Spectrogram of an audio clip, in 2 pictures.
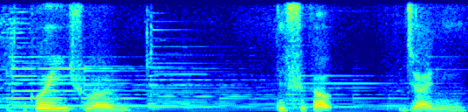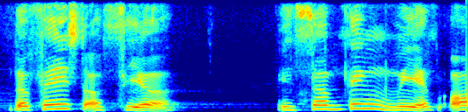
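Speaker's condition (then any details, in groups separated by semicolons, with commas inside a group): Cerebral palsy; swallowing very hard in past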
